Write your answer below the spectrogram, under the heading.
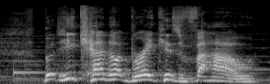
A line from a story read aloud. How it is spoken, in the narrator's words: she cried desperately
